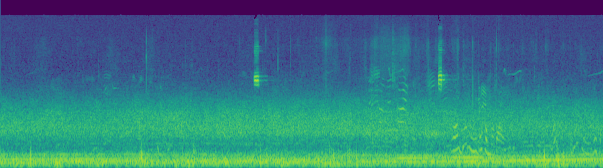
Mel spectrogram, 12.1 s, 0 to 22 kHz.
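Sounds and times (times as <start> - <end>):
distant shouts and calls: 4.7 - 12.0.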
